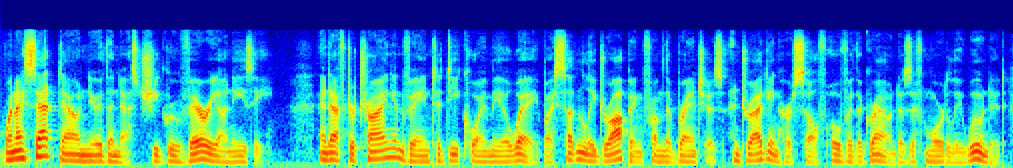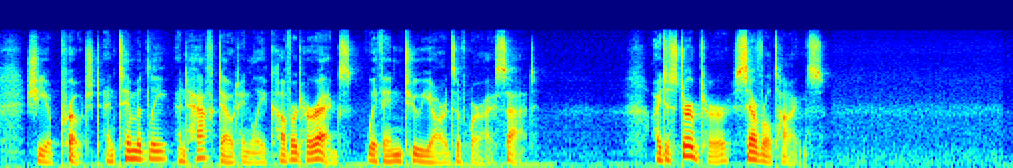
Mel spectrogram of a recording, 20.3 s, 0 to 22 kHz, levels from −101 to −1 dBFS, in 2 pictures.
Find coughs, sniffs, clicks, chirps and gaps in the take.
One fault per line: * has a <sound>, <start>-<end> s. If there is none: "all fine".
all fine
